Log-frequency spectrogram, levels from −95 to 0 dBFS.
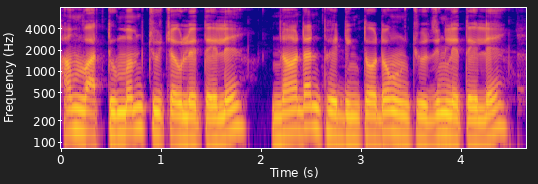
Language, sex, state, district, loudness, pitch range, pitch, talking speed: Wancho, male, Arunachal Pradesh, Longding, -15 LUFS, 115-140 Hz, 130 Hz, 205 wpm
